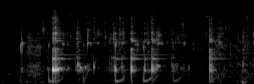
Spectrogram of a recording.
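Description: Water pours into a glass in short, faint splashes and trickles, coming in irregular bursts.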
